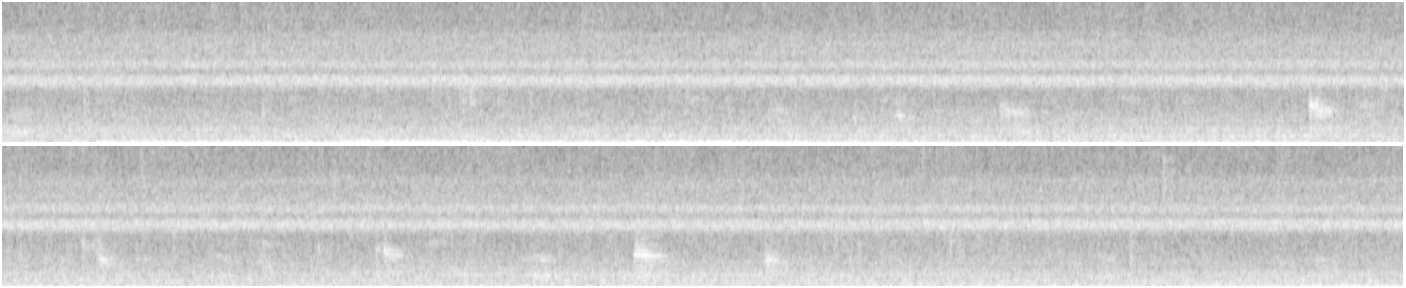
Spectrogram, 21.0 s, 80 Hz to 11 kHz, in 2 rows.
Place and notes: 桃米溪, 埔里鎮桃米里 - In the stream shore
In the stream shore, The frogs chirp
Zoom H2n MS+XY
